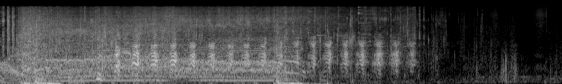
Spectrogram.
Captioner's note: laughs like a maniac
